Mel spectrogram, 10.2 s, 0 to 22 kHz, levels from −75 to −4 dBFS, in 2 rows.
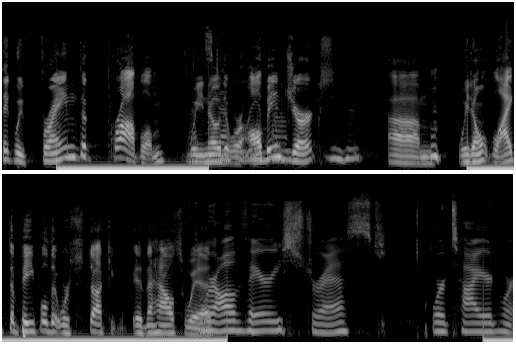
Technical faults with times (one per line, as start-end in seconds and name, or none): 0.55-2.06 DC step
4.65-7.37 DC step
9.93-10.23 DC step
